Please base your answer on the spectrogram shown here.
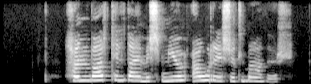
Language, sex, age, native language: Icelandic, female, 12, Icelandic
